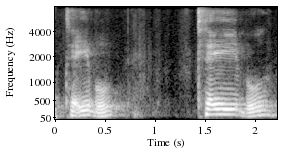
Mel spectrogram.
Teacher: table is stressed on the first syllable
